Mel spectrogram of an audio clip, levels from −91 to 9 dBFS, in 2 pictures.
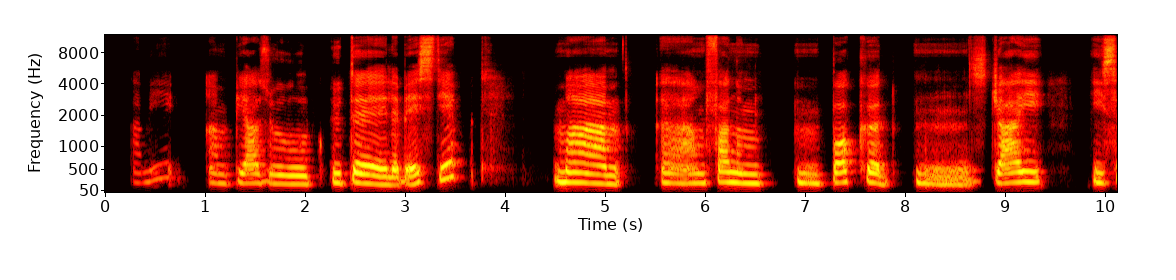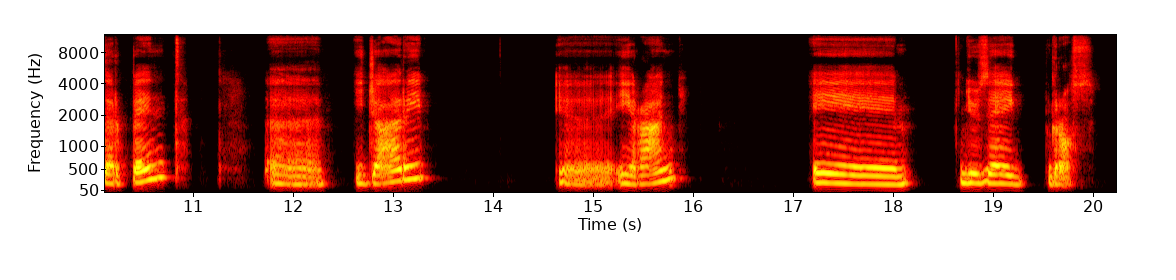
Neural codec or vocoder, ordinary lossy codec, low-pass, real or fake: none; none; none; real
